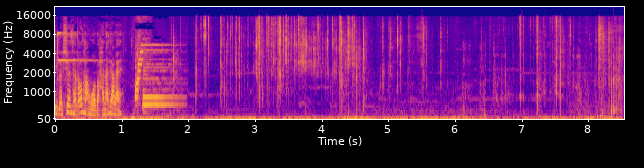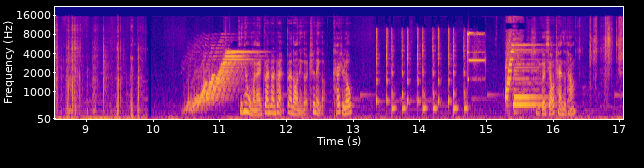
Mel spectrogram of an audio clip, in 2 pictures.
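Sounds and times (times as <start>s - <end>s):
plastic wrapper crinkling and tearing: 2.0s - 10.0s, 16.4s - 17.0s.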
